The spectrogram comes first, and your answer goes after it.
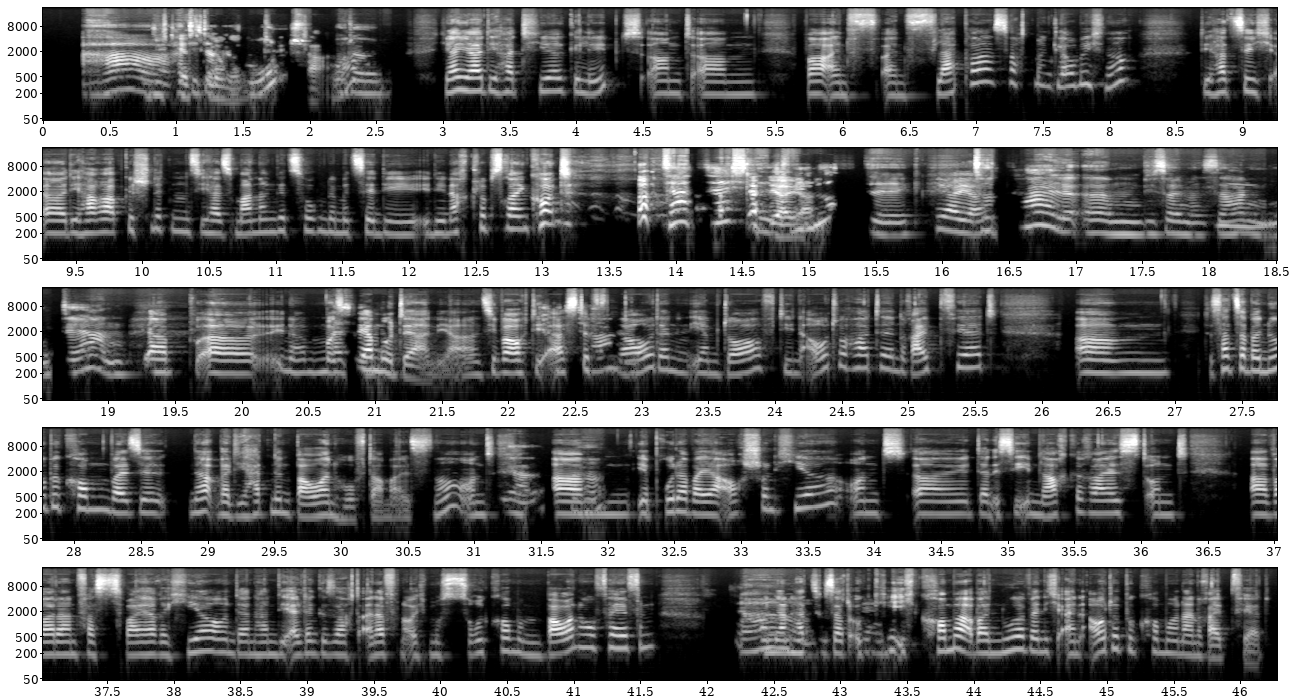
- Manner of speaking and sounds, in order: distorted speech; in English: "Flapper"; laughing while speaking: "konnte"; laugh; unintelligible speech
- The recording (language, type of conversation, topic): German, unstructured, Wann hast du zum ersten Mal davon geträumt, die Welt zu bereisen?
